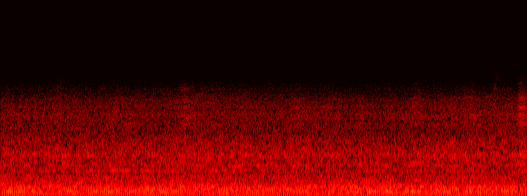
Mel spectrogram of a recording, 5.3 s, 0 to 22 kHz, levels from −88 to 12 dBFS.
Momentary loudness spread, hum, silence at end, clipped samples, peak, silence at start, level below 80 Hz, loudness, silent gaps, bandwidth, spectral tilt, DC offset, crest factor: 1 LU; none; 0 s; under 0.1%; -32 dBFS; 0 s; -52 dBFS; -47 LUFS; none; 6.4 kHz; -9 dB/octave; 0.1%; 12 dB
